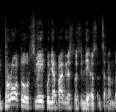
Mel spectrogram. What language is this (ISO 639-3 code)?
lit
